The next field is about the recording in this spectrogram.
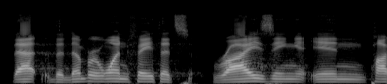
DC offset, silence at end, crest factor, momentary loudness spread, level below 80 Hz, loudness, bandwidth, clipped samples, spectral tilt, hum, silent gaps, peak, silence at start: under 0.1%; 0 s; 18 dB; 11 LU; -58 dBFS; -29 LUFS; 11.5 kHz; under 0.1%; -4.5 dB/octave; none; none; -12 dBFS; 0.15 s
